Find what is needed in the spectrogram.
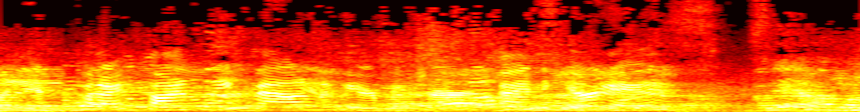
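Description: Speech: people talking, with other voices chattering behind, and a brief lull near the end.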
